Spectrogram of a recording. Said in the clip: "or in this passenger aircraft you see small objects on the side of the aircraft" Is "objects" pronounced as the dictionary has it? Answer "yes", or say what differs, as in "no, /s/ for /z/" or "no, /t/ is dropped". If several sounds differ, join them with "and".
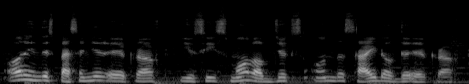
yes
